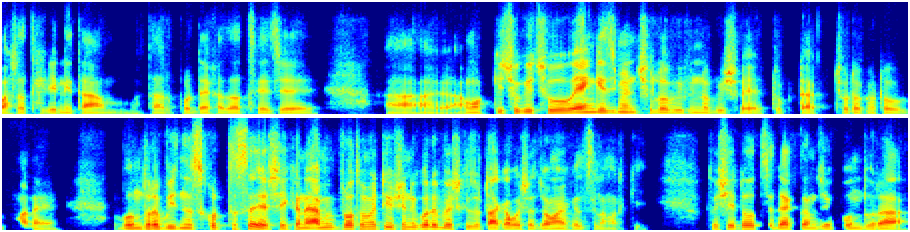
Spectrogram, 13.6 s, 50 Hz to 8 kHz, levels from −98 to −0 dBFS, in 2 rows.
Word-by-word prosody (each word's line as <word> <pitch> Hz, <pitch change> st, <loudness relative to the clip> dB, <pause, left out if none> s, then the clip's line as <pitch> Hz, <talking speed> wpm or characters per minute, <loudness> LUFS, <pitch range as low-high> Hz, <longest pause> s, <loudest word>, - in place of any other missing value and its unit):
বাসা 95 Hz, +4 st, -1 dB
থেকে 100 Hz, 0 st, -5 dB
নিতাম। 90 Hz, -1 st, 0 dB, 0.3 s
তারপর 95 Hz, +1 st, -7 dB
দেখা 95 Hz, -1 st, -4 dB
যাচ্ছে 95 Hz, 0 st, -5 dB
যে 95 Hz, -, -2 dB, 0.8 s
আ -, -, -7 dB, 0.5 s
আমার 100 Hz, +1 st, -2 dB
কিছু, 115 Hz, +2 st, 0 dB
কিছু 125 Hz, 0 st, 0 dB, 0.3 s
এনগেজমেন্ট 115 Hz, 0 st, +1 dB
ছিল 95 Hz, -, -7 dB
বিভিন্ন 95 Hz, 0 st, -7 dB
বিষয়ে 90 Hz, -, -1 dB
টুকটাক -, -, -3 dB, 0.2 s
ছোটখাটো 95 Hz, -, -5 dB, 0.3 s
মানে 90 Hz, 0 st, -2 dB, 0.6 s
বন্ধুরা 115 Hz, +1 st, +5 dB
বিজনেস 115 Hz, 0 st, +1 dB
করতেছে। -, -, 0 dB, 0.2 s
সেখানে 125 Hz, -3 st, +3 dB
আমি 135 Hz, -, -1 dB
১ম 140 Hz, +2 st, +4 dB
এ -, -, -10 dB
টিউশনি 145 Hz, 0 st, 0 dB
করে 150 Hz, 0 st, +5 dB
বেশ 115 Hz, -, +2 dB
কিছু 115 Hz, -1 st, -5 dB
টাকা-পয়সা 115 Hz, -1 st, +2 dB
জমায় 100 Hz, 0 st, +3 dB
ফেলছিলাম 95 Hz, -2 st, -8 dB
আরকি। -, -, -21 dB, 0.5 s
তো -, -, -14 dB
সেটা 135 Hz, +1 st, 0 dB
হচ্ছে 135 Hz, -, -4 dB
দেখতাম 120 Hz, 0 st, +2 dB
যে -, -, -1 dB
বন্ধুরা 110 Hz, -1 st, +1 dB
115 Hz, 170 wpm, -23 LUFS, 95-120 Hz, 0.8 s, বন্ধুরা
